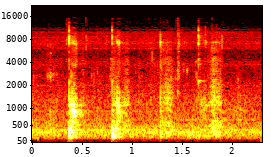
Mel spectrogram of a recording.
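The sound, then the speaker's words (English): Chewing of homemade pasta cooked the day before: two clearer soft bites, then quieter wet chewing sounds, all faint against low background noise. “I'm enjoying some pasta that Jenny made yesterday. I'm eating it right now.”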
